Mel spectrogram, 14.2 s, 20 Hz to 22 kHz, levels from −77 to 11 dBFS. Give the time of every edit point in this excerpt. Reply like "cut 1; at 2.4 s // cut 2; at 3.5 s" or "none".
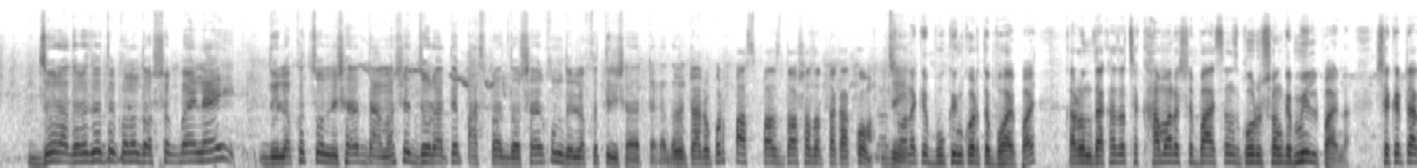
cut 1; at 9.1 s

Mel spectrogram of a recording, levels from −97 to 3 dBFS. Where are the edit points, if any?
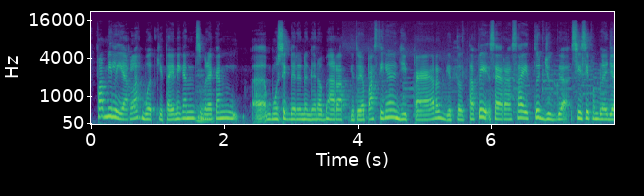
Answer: cut 1; at 5.6 s

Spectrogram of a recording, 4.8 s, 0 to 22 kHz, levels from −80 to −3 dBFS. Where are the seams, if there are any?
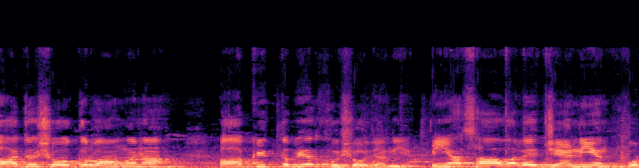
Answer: cut 1; at 3.3 s

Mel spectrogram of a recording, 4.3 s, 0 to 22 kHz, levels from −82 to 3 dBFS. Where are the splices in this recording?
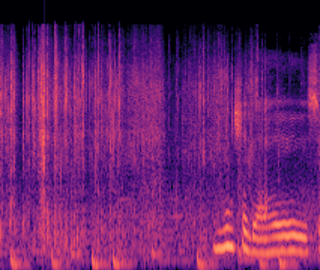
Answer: cut 1; at 1.6 s

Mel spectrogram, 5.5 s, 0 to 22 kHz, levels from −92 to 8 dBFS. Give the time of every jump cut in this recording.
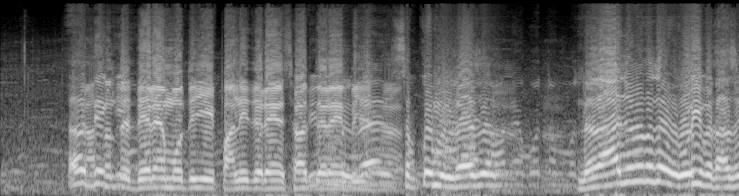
none

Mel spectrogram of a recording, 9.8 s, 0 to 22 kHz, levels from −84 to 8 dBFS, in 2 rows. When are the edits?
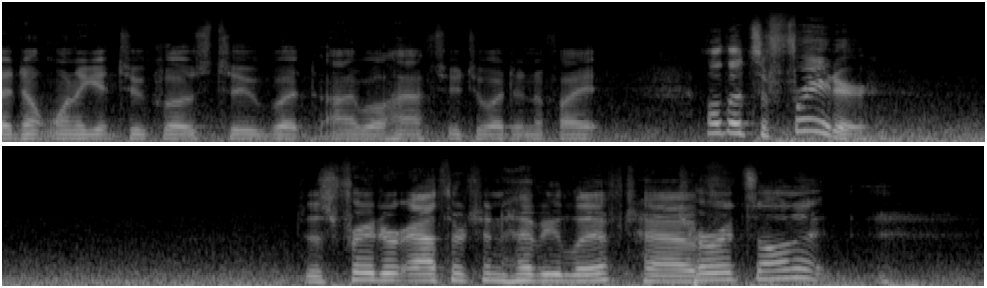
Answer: cut 1; at 8.4 s

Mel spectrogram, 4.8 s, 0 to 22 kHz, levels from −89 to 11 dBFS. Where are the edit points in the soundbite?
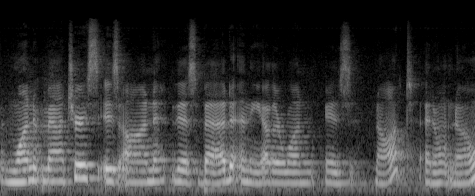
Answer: none

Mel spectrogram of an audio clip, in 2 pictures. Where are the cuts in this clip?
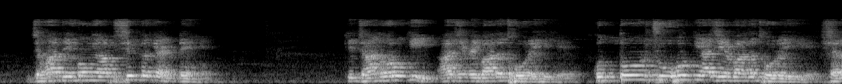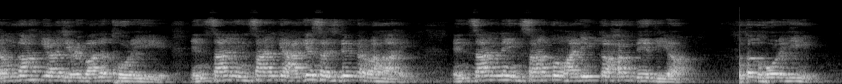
cut 1; at 15.8 s

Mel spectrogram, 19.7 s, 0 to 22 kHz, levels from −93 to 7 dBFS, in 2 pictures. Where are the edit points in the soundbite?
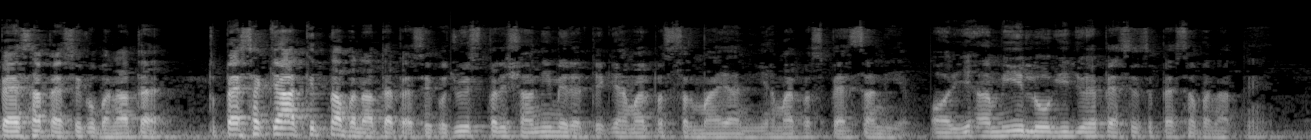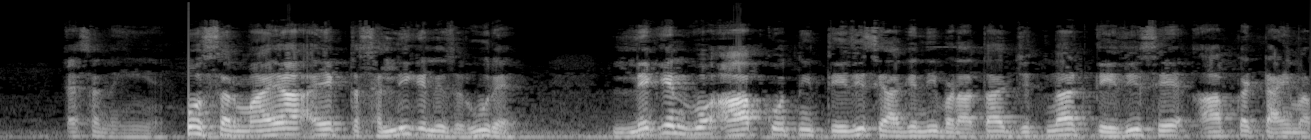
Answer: cut 1; at 3.3 s // cut 2; at 6.8 s // cut 3; at 11.2 s

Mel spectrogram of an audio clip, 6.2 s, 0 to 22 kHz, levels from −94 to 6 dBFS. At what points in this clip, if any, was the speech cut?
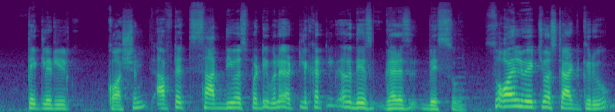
cut 1; at 1.5 s // cut 2; at 3.7 s // cut 3; at 4.8 s

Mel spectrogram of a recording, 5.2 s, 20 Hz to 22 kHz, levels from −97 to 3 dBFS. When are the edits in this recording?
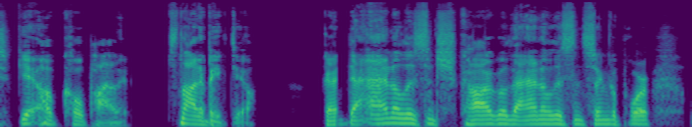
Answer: cut 1; at 2.5 s

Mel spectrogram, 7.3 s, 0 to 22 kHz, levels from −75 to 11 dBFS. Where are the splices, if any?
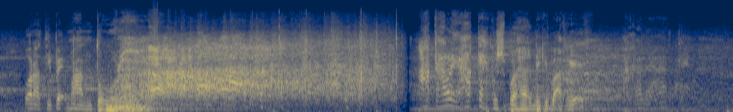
cut 1; at 4.1 s

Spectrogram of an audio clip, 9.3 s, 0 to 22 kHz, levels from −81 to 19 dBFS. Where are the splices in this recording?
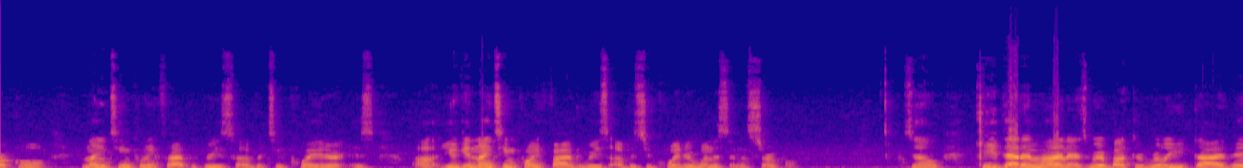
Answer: cut 1; at 2.3 s

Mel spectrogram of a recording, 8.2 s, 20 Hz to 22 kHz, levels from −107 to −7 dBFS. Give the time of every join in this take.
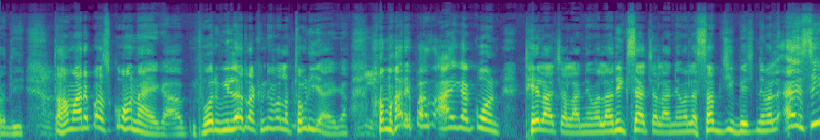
none

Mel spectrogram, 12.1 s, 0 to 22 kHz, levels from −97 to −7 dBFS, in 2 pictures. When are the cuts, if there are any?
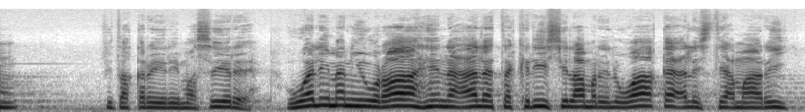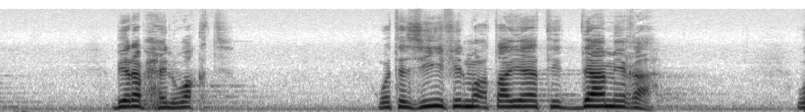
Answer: cut 1; at 2.0 s

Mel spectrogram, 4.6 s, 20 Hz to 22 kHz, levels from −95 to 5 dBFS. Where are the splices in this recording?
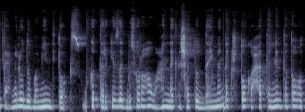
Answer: cut 1; at 1.2 s // cut 2; at 3.4 s

